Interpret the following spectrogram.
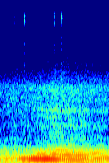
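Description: A low engine rumble that swells about half a second in, with a slight rise in pitch, then eases off.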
